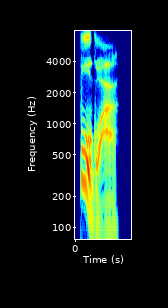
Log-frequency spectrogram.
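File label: "bu4 guan3", Mandarin Chinese; HSK4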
